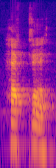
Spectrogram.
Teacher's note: ہا لام ساکن ہے، لام کو ہا کی حرکت کے ساتھ ملا کر پڑھا جائے گا، للہ الحق۔ قاف موٹے حروف میں سے ہے، مشدد ہے، وف کی صورت میں زیر گر جائے گی اور قاف ساکن ہو جائے گی، وف کی صورت میں قلقلہ پیدا ہوگا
